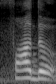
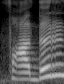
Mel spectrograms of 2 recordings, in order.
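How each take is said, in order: First: फादर said as fadə, with the final r kept in; फादर ending on ə and no r sound; correct way. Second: फादर said with a final r, like fadər; फादर ending on a clear r sound; wrong way. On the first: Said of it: "pronunciation में फादर बोला जाता है". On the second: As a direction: sound the r at the end of फादर, as the mistake. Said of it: "फादर नहीं होता है". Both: Shown as a demonstration.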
